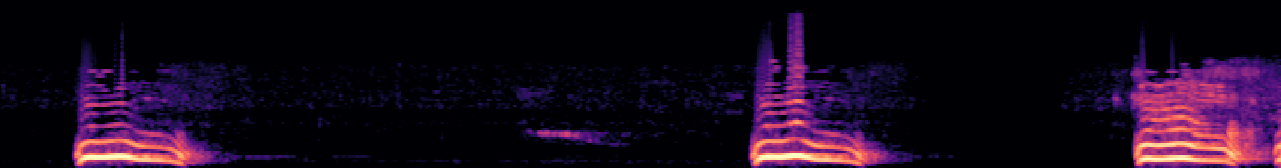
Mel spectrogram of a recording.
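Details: Owl giving three separate drawn-out hoots, each a wavering, slightly falling mid-pitched note under a second long, spaced roughly two to four seconds apart, with silence between.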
